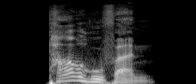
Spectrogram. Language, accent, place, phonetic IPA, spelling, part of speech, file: German, Germany, Berlin, [ˈpaːɐ̯ˌhuːfɐn], Paarhufern, noun, De-Paarhufern.ogg
- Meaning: dative plural of Paarhufer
